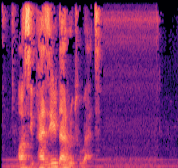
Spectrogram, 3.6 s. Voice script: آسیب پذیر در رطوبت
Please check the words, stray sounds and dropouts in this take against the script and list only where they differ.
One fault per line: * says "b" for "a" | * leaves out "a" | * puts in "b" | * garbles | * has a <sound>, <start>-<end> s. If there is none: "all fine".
all fine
